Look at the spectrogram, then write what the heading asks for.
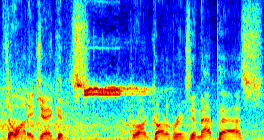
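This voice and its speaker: Play-by-play man, American, somewhat high voice, excitable on big plays, loud outdoor stadium noise. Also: moderate pace. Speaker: play-by-play announcer. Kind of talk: live American football game commentary. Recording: very noisy outdoor stadium broadcast.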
